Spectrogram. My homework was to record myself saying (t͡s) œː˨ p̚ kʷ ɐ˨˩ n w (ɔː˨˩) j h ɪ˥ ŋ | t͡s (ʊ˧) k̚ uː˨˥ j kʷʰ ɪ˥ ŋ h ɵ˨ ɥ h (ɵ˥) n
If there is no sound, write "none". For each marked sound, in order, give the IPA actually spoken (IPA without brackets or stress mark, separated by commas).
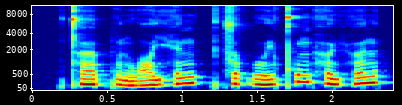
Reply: t̪ʰ, ɔː˨, ʊ˧, ɵ˥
